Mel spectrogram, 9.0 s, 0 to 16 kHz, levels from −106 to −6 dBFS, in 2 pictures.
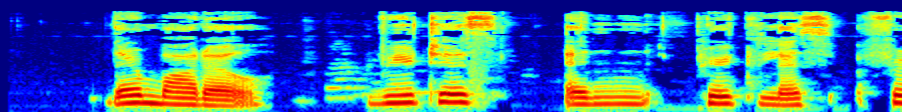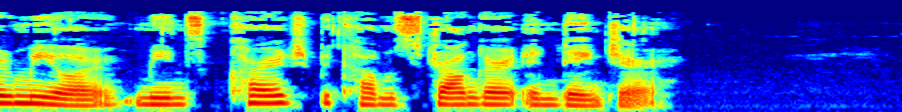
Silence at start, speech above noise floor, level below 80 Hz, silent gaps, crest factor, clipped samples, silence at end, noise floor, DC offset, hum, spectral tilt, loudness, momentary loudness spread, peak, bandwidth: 0.55 s; 65 dB; -60 dBFS; none; 16 dB; under 0.1%; 1.25 s; -82 dBFS; under 0.1%; none; -4 dB/octave; -18 LUFS; 9 LU; -2 dBFS; 11.5 kHz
